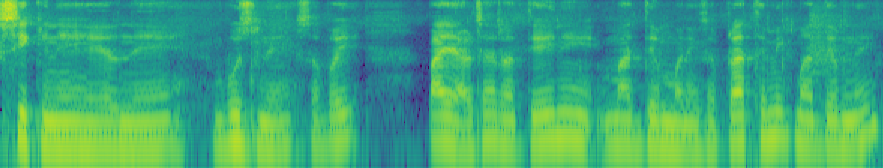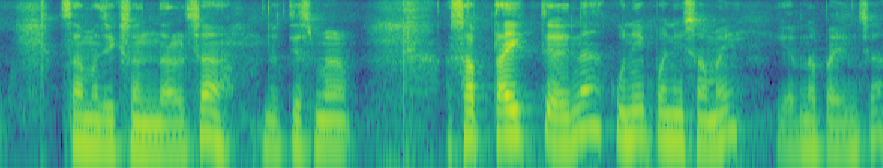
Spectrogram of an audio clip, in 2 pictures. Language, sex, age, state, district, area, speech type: Nepali, male, 18-30, West Bengal, Darjeeling, rural, spontaneous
